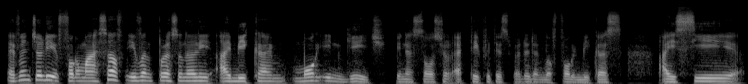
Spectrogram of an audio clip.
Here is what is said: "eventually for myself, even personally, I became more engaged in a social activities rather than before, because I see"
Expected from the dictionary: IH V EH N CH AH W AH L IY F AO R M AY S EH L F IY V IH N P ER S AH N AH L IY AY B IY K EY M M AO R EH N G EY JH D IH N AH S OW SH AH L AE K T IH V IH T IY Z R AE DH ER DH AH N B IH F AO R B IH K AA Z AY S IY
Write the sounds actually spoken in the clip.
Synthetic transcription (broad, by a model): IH V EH N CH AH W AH L IY F AO R M AY S EH L F IY V IH N P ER S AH N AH L IY AY B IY K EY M M AO R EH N G EY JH IH N AH S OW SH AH L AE K T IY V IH T IY S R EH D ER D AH N B IH F AO R B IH K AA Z AY S IY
